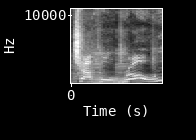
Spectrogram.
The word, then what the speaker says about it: Chappell Roan: but Kamala Harris is, and Chappell Roan, am I saying that correctly? That's right. Yeah. Chappell Roan is on the top of the list.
